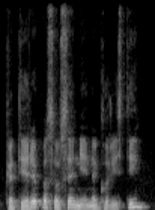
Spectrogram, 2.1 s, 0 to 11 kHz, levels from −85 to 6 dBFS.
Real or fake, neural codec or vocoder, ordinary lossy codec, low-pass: real; none; none; none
